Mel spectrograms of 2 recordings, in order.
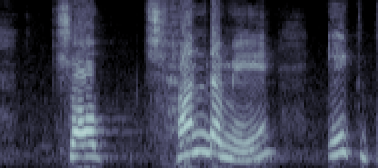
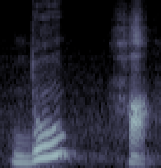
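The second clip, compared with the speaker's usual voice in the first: "दूहा" very slow, long du, pause, softer low ha; syllable by syllable; 8 semitones lower, 8 dB quieter, much slower than usual. Shown as a demonstration. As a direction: break "दूहा" into two drawn-out syllables. Teacher splits source word into syllables. ("दूहा" को दू... हा तोड़कर, धीरे)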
